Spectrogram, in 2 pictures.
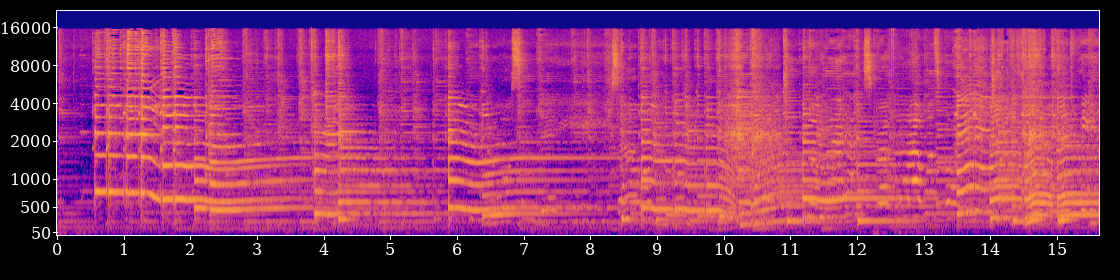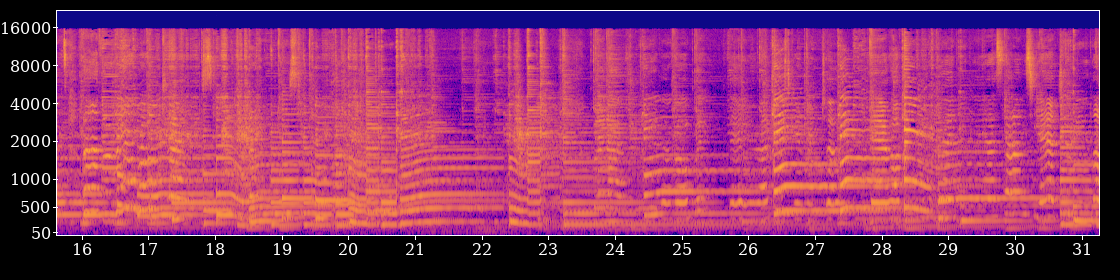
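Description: A metal-bodied resonator guitar played with a slide, with its notes gliding in pitch, alongside a strummed archtop guitar. A woman's singing joins about nine seconds in.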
